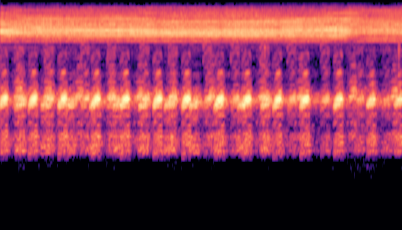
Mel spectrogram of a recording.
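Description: Chorus of small rice-paddy frogs croaking: a dense run of rapid, evenly repeated croaks, several a second.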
